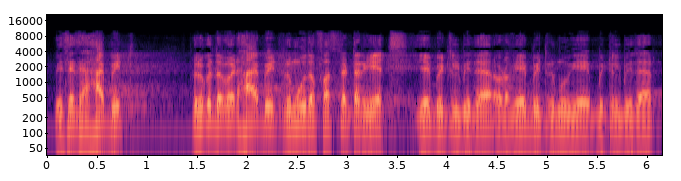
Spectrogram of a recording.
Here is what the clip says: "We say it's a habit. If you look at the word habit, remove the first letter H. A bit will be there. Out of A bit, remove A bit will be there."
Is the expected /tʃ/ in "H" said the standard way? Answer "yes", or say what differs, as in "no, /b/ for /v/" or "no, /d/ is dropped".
no, /s/ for /tʃ/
